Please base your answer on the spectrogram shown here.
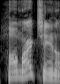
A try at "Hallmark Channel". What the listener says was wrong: Why did you say Hallmark Channel? Why did you put the emphasis there?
